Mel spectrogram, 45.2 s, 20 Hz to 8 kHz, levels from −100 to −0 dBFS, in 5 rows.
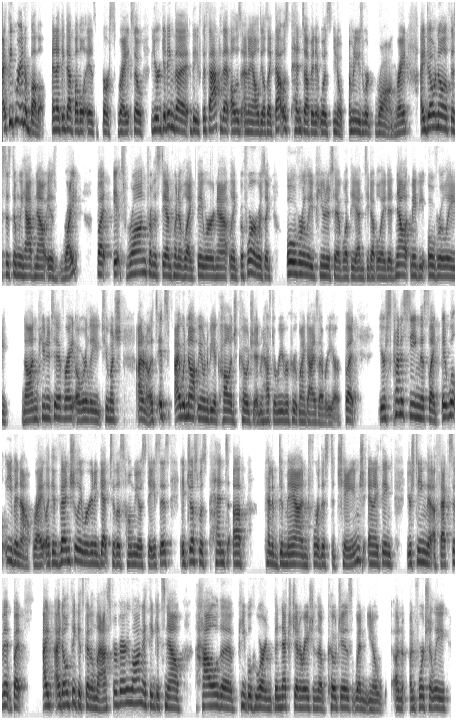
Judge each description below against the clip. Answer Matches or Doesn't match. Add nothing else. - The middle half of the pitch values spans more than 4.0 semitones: Doesn't match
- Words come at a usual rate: Doesn't match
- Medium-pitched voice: Matches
